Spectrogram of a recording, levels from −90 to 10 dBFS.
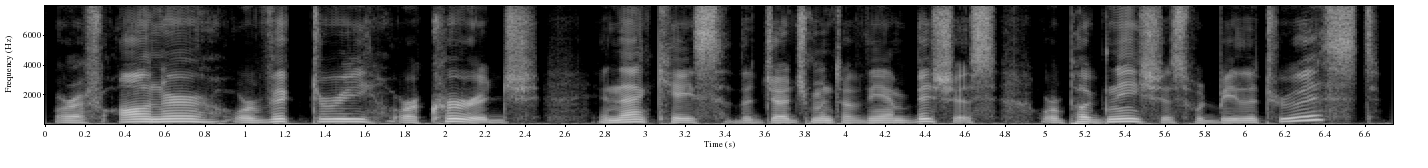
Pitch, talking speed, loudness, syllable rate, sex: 150 Hz, 185 wpm, -18 LUFS, 5.3 syllables/s, male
